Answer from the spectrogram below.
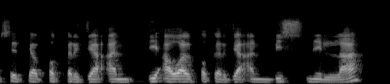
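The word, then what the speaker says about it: بسم الله: pekerjaan di awal pekerjaan bismillah jadi ditekan saja bacanya bisa aslinya sebenarnya di Ismi Hai atapi dia hamzahnya tidak dibaca bisnis itu makanya seperti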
